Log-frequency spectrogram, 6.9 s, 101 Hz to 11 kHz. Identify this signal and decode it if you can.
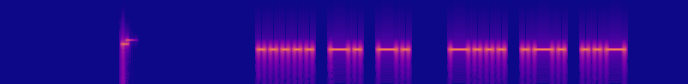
Morse code, heard as a keyed tone, about 20 wpm, 690 Hz. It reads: 5NN BRU
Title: Ontario QSO Party Exchange 20wpm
